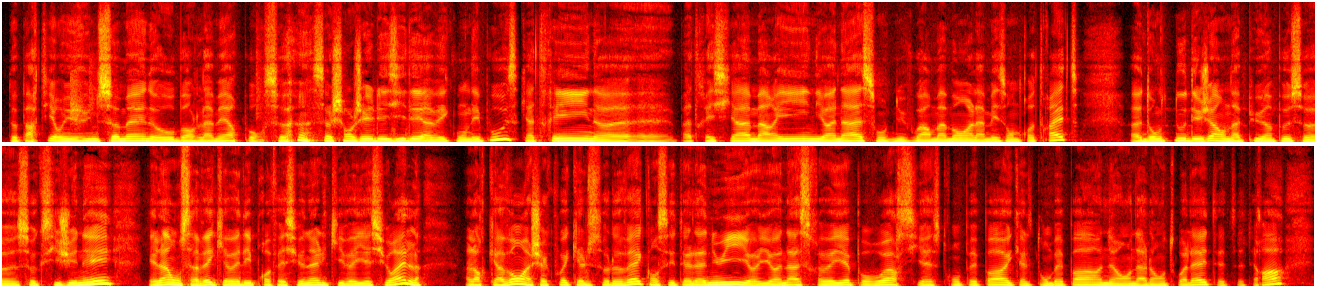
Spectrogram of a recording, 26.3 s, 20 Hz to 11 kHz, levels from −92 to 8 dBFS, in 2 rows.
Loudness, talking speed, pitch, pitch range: -17 LUFS, 200 wpm, 145 Hz, 135-155 Hz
